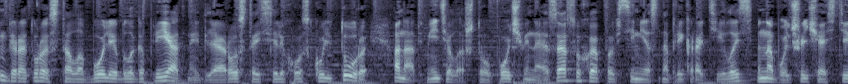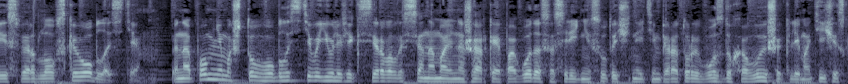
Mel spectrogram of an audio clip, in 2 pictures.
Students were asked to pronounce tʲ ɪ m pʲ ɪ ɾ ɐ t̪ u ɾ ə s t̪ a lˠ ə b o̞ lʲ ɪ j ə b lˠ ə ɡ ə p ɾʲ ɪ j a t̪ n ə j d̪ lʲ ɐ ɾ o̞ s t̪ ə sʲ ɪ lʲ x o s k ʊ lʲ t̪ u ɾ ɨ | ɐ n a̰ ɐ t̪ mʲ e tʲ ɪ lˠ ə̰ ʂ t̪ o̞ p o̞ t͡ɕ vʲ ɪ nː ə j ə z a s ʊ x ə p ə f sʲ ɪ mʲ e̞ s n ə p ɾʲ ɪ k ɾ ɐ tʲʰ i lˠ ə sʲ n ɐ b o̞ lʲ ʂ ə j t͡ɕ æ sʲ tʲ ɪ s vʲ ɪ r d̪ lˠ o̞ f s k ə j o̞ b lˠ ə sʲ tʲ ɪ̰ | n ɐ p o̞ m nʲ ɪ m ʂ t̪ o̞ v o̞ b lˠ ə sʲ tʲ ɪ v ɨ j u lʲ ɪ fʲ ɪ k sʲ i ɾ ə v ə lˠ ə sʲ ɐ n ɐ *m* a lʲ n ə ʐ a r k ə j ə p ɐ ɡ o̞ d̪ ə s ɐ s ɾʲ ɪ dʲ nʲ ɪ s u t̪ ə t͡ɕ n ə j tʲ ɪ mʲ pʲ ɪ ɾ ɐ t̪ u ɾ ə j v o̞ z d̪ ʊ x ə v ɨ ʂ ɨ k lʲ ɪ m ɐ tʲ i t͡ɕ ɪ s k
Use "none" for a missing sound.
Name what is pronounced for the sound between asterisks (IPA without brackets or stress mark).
m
